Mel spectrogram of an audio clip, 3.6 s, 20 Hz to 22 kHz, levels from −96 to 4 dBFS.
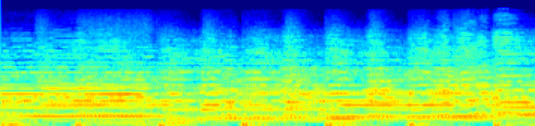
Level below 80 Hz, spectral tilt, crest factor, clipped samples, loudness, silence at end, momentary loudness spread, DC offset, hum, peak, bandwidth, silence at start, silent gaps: -38 dBFS; -6 dB/octave; 12 dB; under 0.1%; -22 LUFS; 0 s; 3 LU; under 0.1%; none; -8 dBFS; 14.5 kHz; 0 s; none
